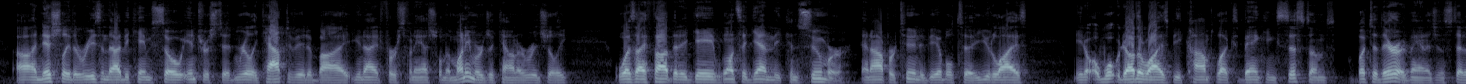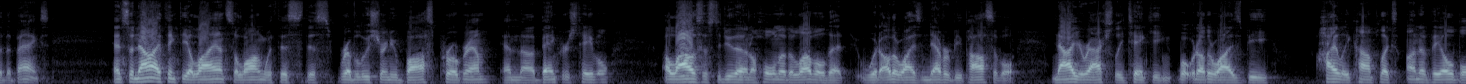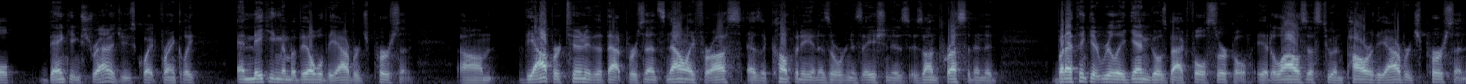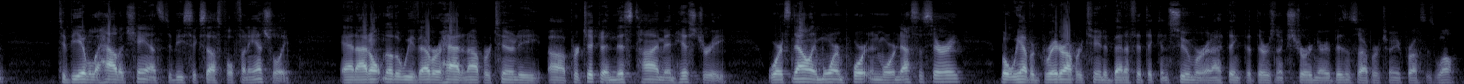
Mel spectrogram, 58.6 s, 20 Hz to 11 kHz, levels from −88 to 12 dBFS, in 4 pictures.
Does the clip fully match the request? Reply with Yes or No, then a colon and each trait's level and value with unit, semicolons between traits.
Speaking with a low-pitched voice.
Yes: low, 105 Hz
